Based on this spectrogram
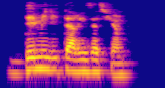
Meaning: demilitarization
- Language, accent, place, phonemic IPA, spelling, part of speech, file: French, France, Lyon, /de.mi.li.ta.ʁi.za.sjɔ̃/, démilitarisation, noun, LL-Q150 (fra)-démilitarisation.wav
